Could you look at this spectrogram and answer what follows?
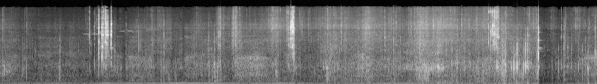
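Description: Footsteps crunching through dry brush and grass, with twigs and branches scraping and snapping against clothing and gear; sharper cracks stand out about one and a half and four and a half seconds in.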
